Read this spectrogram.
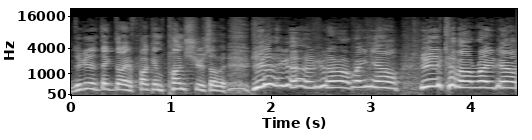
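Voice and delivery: mock frantic pleading. Boyfriend pleading with girlfriend in the car, mock frantic. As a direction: plead with her, pitch up and rushing. Him trying to calm her.

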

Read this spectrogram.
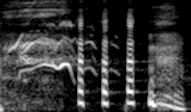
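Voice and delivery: high, loud squealing laugh; laughing hard. Real, not acted. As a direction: cackle in a high pitch. Cracks up again.

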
